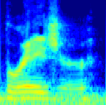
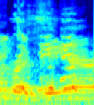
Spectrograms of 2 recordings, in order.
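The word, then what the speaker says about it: brazier: pay for I think it's I think it's pronounced brazer brazer yeah braer yeah not a braier a braier is something else more than welcome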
